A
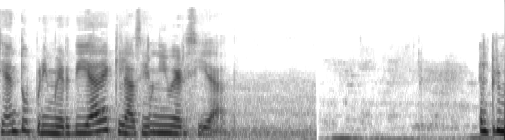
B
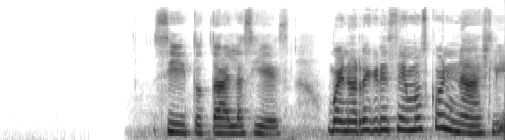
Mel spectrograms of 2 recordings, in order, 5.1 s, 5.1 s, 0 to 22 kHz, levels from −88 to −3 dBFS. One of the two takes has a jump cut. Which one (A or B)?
A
